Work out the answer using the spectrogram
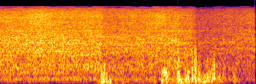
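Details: Outdoor AC condenser unit after replacing the capacitor, which had caused frequent starting and stopping: steady fan rush over a low, even hum with no cutting out or stumbling; condenser fan and compressor running normally.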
